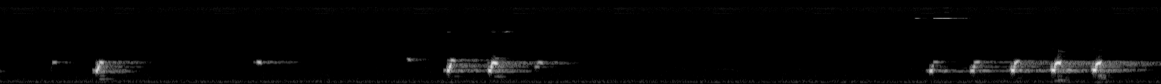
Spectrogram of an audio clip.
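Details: A White-breasted waterhen (Amaurornis phoenicurus) decoy call recorded live in Thailand: short, hollow, mid-pitched notes, singly at first, then a quick run of three or four near the end, over silence.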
